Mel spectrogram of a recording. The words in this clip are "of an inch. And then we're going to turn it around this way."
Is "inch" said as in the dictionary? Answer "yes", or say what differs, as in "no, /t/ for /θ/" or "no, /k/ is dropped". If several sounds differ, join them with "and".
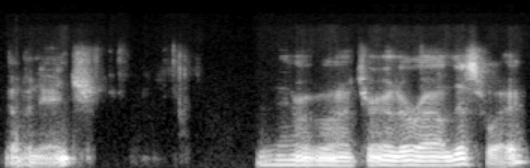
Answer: yes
